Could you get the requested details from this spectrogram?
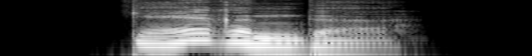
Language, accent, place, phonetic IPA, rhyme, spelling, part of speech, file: German, Germany, Berlin, [ˈɡɛːʁəndə], -ɛːʁəndə, gärende, adjective, De-gärende.ogg
- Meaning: inflection of gärend: 1. strong/mixed nominative/accusative feminine singular 2. strong nominative/accusative plural 3. weak nominative all-gender singular 4. weak accusative feminine/neuter singular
